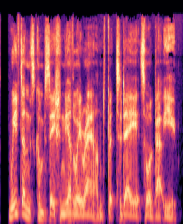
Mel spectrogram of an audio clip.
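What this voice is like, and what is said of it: Lower-toned voice from a cold. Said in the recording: “recovering from man flu, actually, which has given me a rather lower tone to my voice”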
